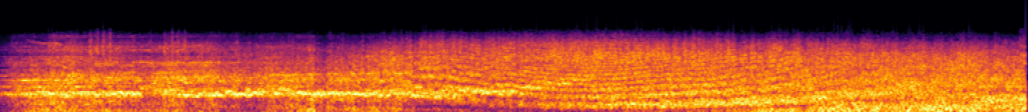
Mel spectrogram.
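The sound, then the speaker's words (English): U.S. Navy Blue Angels jets roar at an air show. The loud, continuous thunder carries a whooshing pitch sweep as an aircraft passes. “This is what a U.S. Navy Blue Angels air show sounds like.”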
